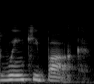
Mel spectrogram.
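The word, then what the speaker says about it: Wenckebach: and units and that is winky bach it's spelled w e n c k e b a c h mobitz type one also called winky bach is a type of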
